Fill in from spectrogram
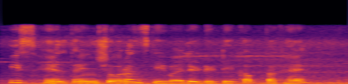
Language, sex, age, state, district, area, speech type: Urdu, male, 60+, Maharashtra, Nashik, rural, read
